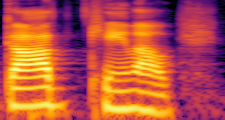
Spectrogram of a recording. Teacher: D는 디귿 받침 정도로 가볍게 처리하고요.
